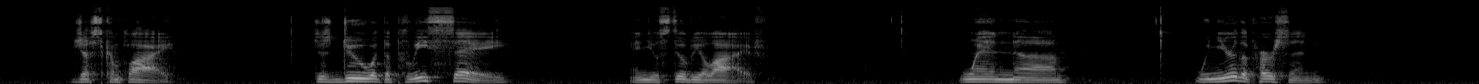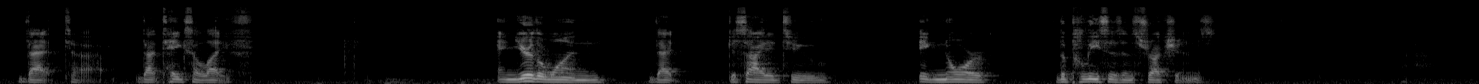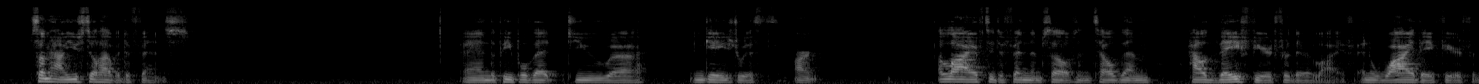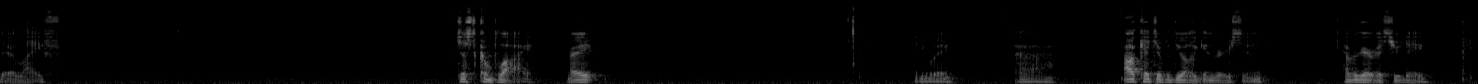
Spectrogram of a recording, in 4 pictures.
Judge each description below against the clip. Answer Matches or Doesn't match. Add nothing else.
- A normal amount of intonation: Doesn't match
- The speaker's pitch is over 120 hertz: Doesn't match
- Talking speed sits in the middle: Doesn't match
